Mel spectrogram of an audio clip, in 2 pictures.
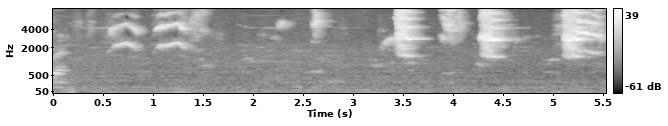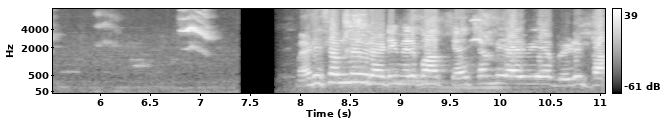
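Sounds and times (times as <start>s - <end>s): bird chirps: 0.3s - 7.3s
harsh bird squawks: 0.5s - 7.3s.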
